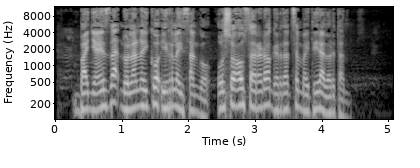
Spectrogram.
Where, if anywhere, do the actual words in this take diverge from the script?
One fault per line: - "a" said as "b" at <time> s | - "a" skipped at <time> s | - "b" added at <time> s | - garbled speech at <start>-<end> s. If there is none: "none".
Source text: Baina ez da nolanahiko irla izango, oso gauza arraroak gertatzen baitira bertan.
none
